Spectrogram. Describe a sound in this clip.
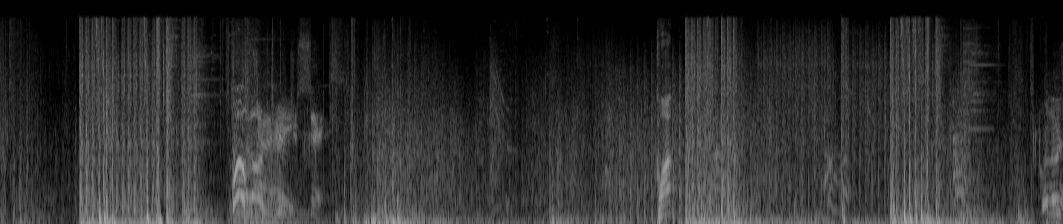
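Gunfire rattles in rapid bursts from a game.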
